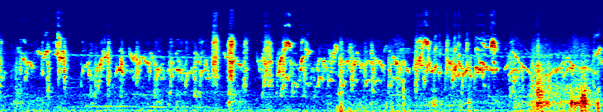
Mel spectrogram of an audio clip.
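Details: Lively budgerigar colony in captivity, with several birds overlapping in chirpy warbling chatter, short whistled notes and occasional sharp clicks.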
